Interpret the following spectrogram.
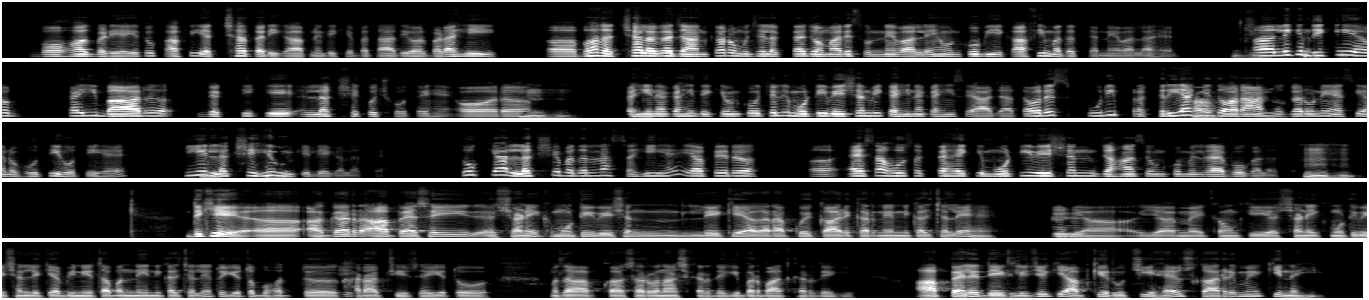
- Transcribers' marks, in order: in English: "मोटिवेशन"; in English: "मोटिवेशन"; in English: "मोटिवेशन"; in English: "मोटिवेशन"
- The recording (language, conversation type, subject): Hindi, podcast, लंबे लक्ष्यों के लिए आप अपनी प्रेरणा बनाए रखने के लिए कौन-कौन से तरीके अपनाते हैं?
